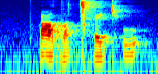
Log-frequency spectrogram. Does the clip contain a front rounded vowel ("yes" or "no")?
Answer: no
